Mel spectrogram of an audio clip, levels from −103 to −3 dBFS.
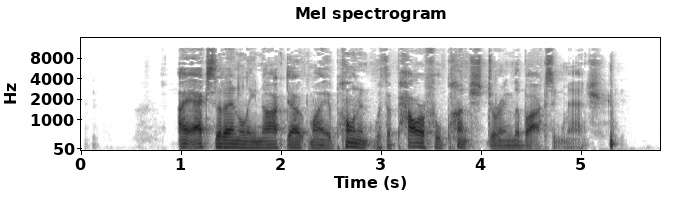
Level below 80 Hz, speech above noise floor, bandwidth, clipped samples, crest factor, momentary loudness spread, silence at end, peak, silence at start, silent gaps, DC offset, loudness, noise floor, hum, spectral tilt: -48 dBFS; 54 dB; 11.5 kHz; under 0.1%; 20 dB; 15 LU; 0.45 s; -4 dBFS; 0.95 s; none; under 0.1%; -23 LUFS; -77 dBFS; none; -5.5 dB/octave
